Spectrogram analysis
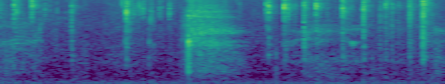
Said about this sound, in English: I'm typing it in my notes that I'll be talking about vibrations.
